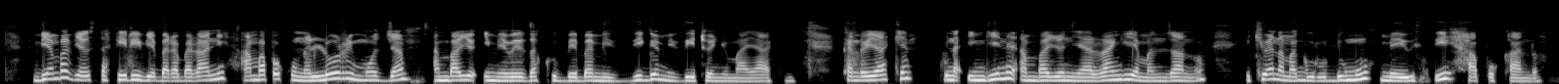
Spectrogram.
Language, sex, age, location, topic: Swahili, female, 18-24, Mombasa, government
